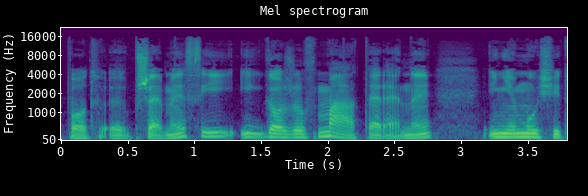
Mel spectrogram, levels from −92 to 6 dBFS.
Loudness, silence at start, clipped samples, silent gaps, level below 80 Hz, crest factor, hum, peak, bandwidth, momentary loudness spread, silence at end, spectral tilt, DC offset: -24 LUFS; 0.05 s; under 0.1%; none; -56 dBFS; 18 dB; none; -6 dBFS; 15.5 kHz; 6 LU; 0.05 s; -5.5 dB/octave; under 0.1%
